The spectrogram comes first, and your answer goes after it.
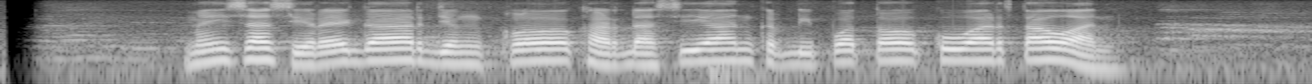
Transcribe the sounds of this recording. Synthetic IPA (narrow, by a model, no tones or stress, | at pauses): maisasiɾeɡard͡ʒɨŋklɔkardasiankɨrdipɔt̪ɔkuwart̪awan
